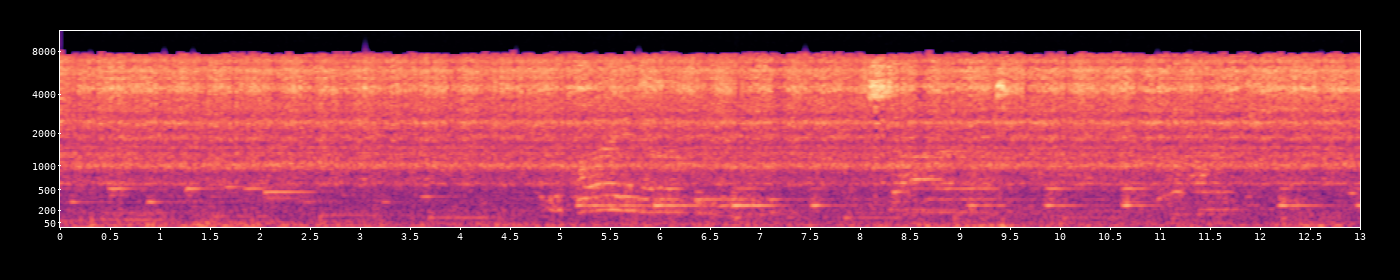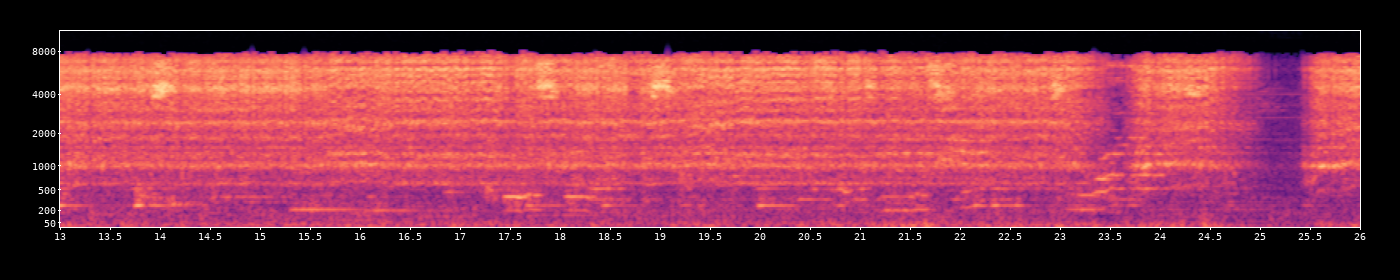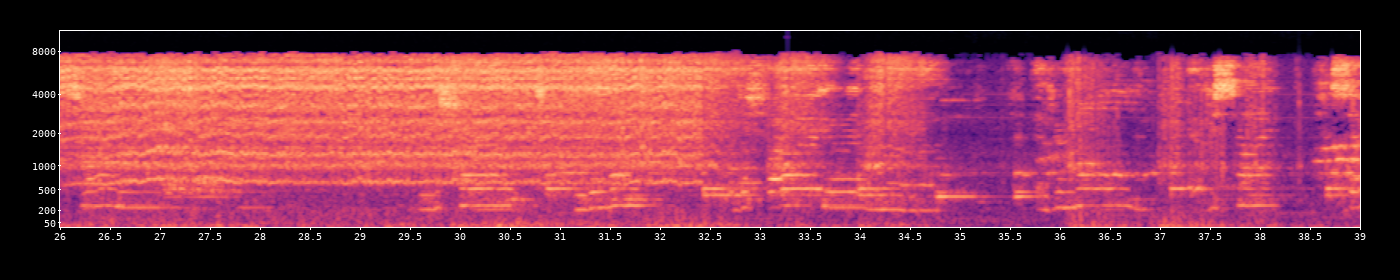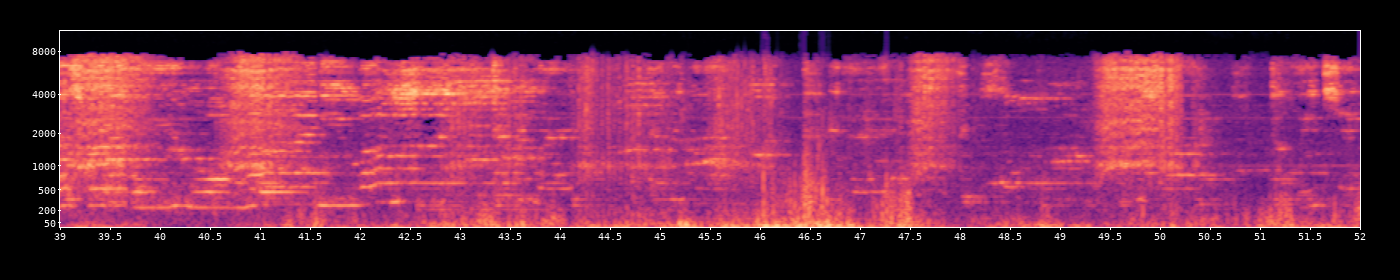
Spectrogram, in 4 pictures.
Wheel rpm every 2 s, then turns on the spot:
160, 160, 160, 160, 160, 160, 160, 160, 160, 160, 160, 110, 70, 160, 160, 160, 50, 20, 20, 30, 20, 10, 10, 10, 40, 10.
34-38 42-46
